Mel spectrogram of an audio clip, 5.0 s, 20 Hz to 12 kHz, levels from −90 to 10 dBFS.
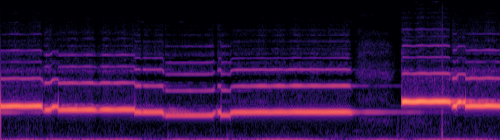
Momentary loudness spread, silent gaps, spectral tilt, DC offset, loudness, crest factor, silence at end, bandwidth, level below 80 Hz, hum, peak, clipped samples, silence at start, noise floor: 14 LU; none; -2.5 dB/octave; under 0.1%; -24 LUFS; 12 dB; 0 s; 6.2 kHz; -56 dBFS; none; -12 dBFS; under 0.1%; 0 s; -44 dBFS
